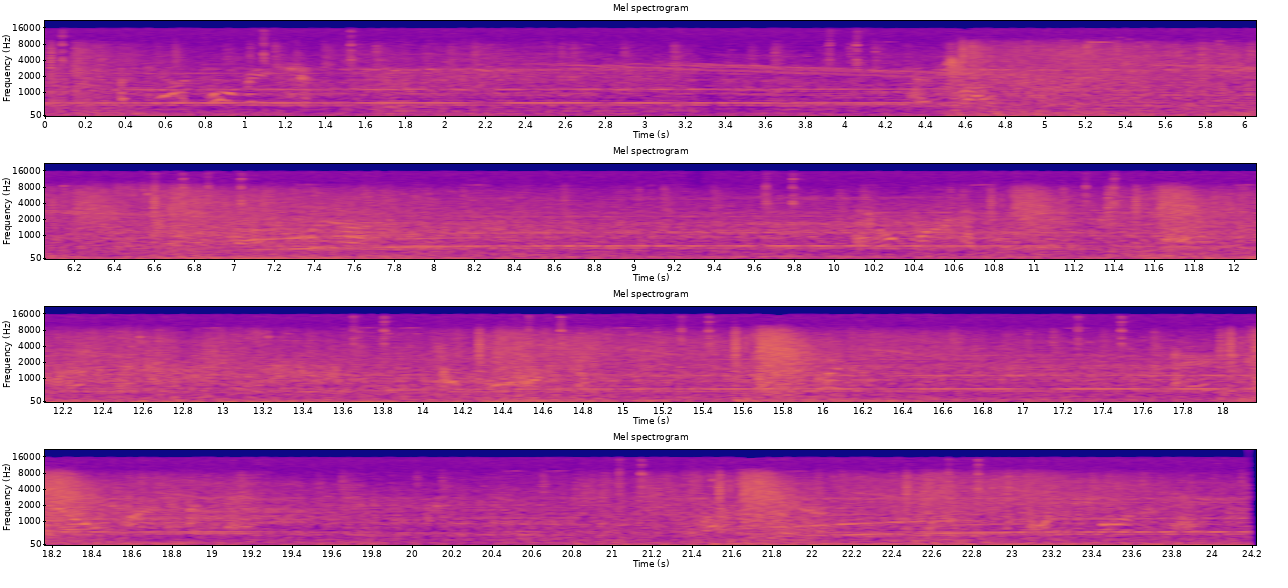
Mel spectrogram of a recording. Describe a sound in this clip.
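Tank engines rumble low and steady.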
